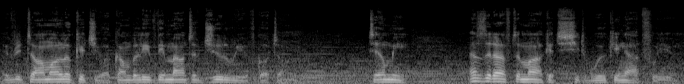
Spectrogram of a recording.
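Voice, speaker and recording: Man playing a deep-voiced cocky veteran pilot. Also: quick pace, over music, natural voice. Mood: cocky, needling. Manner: blunt, colloquial, sardonic. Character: cocky, blunt veteran male pilot, cynical and needling. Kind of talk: video game cutscene acting.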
